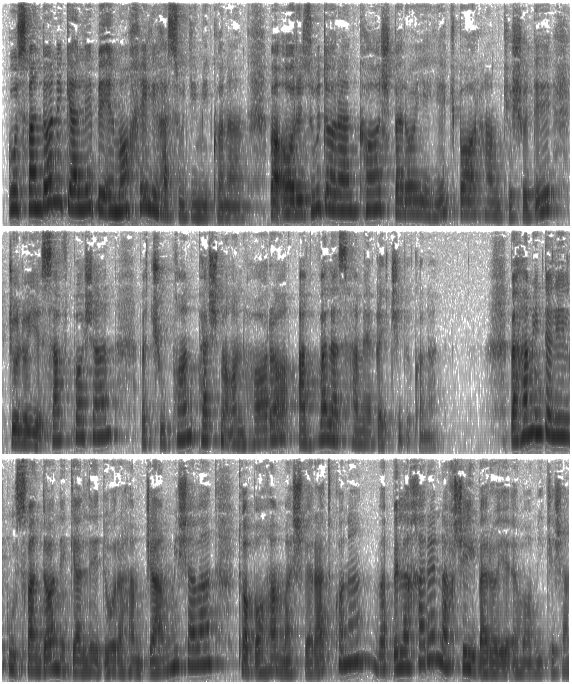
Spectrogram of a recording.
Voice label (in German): farsi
